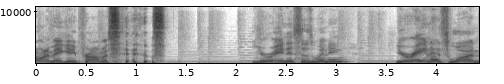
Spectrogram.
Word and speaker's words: Uranus: Are you trying to teach me how to pronounce it? Uranus is correct.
